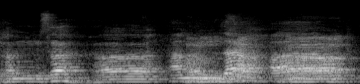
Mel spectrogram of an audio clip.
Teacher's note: একবার হলকের শুরুর স্থান থেকে, ভিতর থেকে একবারে উচ্চারণ হয়ে আসলো।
